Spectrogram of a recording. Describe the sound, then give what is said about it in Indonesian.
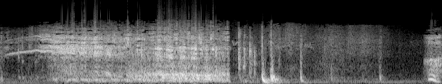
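A horse whinnies loudly as a rider approaches, a long shrill neigh lasting about two seconds, followed by a few sharp hoof clops. “tiba-tiba dari jauh seorang penunggang kuda datang mendekat”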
